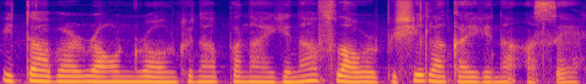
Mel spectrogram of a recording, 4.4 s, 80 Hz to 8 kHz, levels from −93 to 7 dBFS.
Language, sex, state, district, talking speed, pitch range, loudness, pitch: Nagamese, female, Nagaland, Dimapur, 205 wpm, 170-185 Hz, -17 LUFS, 175 Hz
